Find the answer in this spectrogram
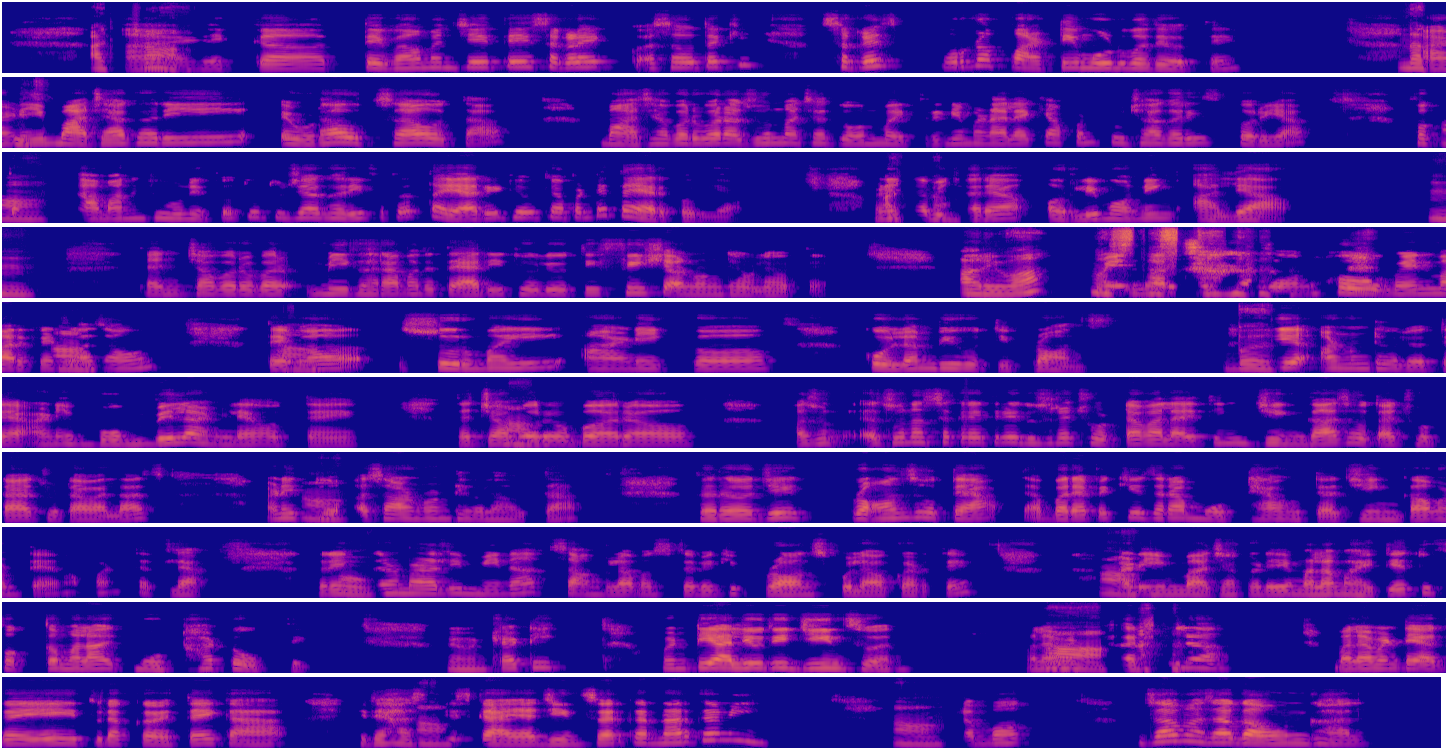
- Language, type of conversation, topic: Marathi, podcast, एकत्र जेवण किंवा पोटलकमध्ये घडलेला कोणता मजेशीर किस्सा तुम्हाला आठवतो?
- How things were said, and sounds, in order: in English: "अर्ली मॉर्निंग"; in English: "फिश"; unintelligible speech; in English: "मेन"; laughing while speaking: "छान"; in English: "मेन"; in English: "प्रॉन्स"; tapping; in English: "आय थिंक"; other background noise; in English: "प्रॉन्स"; in English: "प्रॉन्स"; chuckle; bird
